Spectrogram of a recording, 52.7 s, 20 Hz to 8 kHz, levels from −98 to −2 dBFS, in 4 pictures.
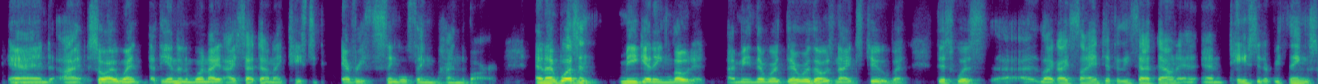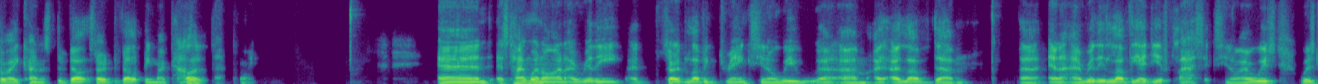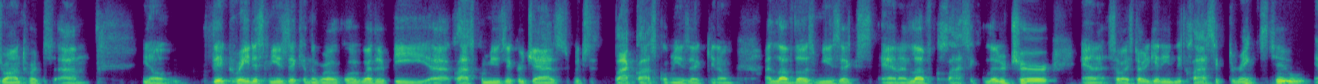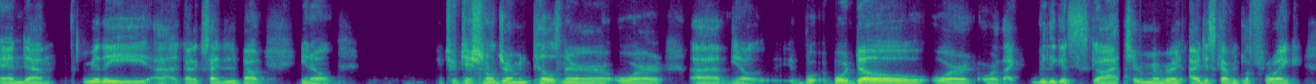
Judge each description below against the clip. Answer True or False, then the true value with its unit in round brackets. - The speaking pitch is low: True (115 Hz)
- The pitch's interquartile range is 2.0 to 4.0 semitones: True (3.3 semitones)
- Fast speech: False (190 wpm)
